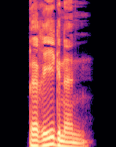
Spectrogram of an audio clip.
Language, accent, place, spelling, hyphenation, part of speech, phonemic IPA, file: German, Germany, Berlin, beregnen, be‧reg‧nen, verb, /bəˈʁeːɡnən/, De-beregnen.ogg
- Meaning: to water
